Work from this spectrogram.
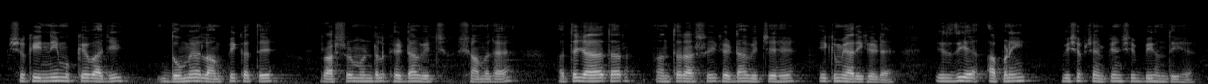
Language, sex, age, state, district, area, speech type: Punjabi, male, 18-30, Punjab, Rupnagar, rural, read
